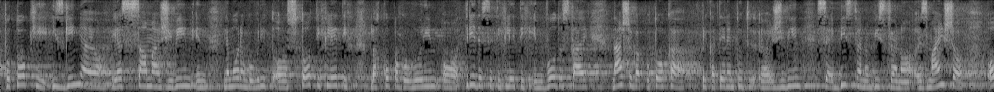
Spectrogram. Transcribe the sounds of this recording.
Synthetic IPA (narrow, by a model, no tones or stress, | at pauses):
pɔt̪oːkʰiːzɡinjajɔjəsːaːmaʒiʋiminːɛmoːɾɛmɡɔʋɔɾit̪ɔst̪oːt̪ixleːt̪ixlaxkoːpaɡɔʋɔɾimɔt̪ɾid̪ɛsɛt̪ixleːt̪ixinʋoːd̪ɔst̪aj | naʃɛɡapɔt̪oːkapɾikat̪eːɾɛmt̪ut̪ʒiʋimsɛbist̪ʋɛnɔbist̪ʋɛnɔzmajnʃaw | ɔ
